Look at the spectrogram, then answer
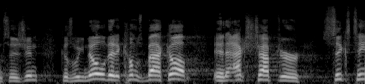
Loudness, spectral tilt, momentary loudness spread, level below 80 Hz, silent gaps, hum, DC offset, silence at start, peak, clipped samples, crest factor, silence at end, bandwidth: -23 LUFS; -4.5 dB/octave; 12 LU; -62 dBFS; none; none; under 0.1%; 0 s; -8 dBFS; under 0.1%; 16 dB; 0 s; 15.5 kHz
